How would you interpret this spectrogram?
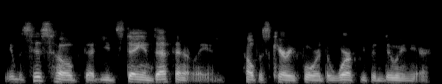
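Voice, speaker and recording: A man's voice: lowish voice, steady tone, quick pace, breathy edge, no echo. A man playing an inventor's earnest, persuasive assistant in an old-style radio play, with a theatrical, urging manner. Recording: dull lo-fi, dry sound.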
